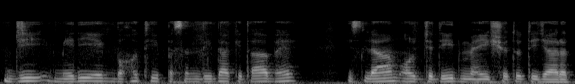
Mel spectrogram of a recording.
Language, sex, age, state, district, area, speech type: Urdu, male, 18-30, Uttar Pradesh, Ghaziabad, urban, spontaneous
